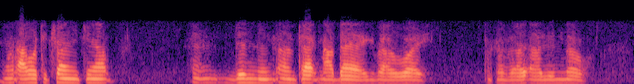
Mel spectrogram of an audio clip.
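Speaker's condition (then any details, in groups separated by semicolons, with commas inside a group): Parkinson's disease; diagnosed about two years ago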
